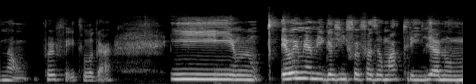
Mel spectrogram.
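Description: A woman talks very fast in a fairly high, somewhat breathy voice. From Brazil, São Paulo city. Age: 20s. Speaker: exchange traveler, tourism graduate. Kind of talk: casual interview chat.

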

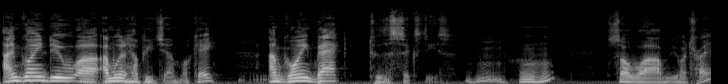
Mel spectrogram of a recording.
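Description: In a very clean recording with a silent background, a man with an American accent speaks at a moderate pace in a somewhat breathy, medium-pitched voice, with very wide pitch swings and big swings in loudness. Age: 60s. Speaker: radio host. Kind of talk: casual chat. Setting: studio.

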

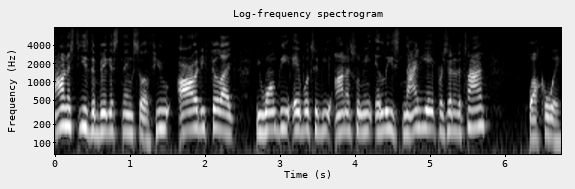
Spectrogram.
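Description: A man with a plain, everyday voice, fairly high in pitch and fairly quick, with fairly even intonation in a very clean recording with a silent background. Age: 20s. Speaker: podcast co-host. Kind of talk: casual chat.

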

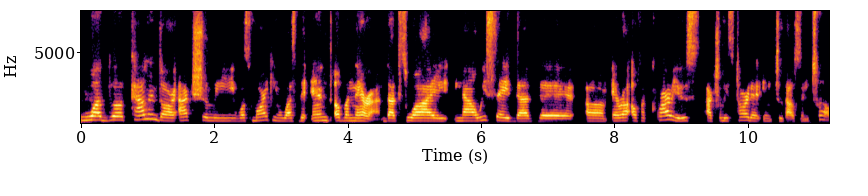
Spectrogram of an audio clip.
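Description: A woman with a Spanish accent talks at a fairly slow pace, medium in pitch with fairly even intonation. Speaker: eco clothing brand founder. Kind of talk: casual interview chat.

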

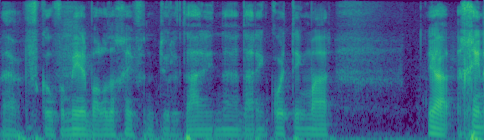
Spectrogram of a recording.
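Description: A man is speaking. His intonation is fairly even and his pace moderate. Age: 30s. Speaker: street football organiser. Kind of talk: casual interview.

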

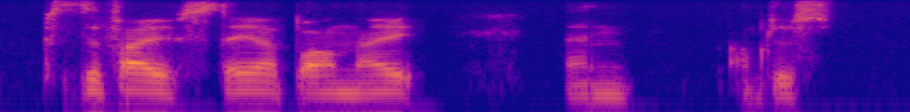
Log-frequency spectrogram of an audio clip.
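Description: The speaker has an American accent. The intonation is monotone and flat. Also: man. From southeast Virginia. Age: 20s. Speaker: record producer and recording artist. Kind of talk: casual interview.

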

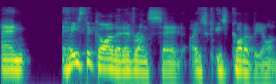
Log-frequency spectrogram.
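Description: A man with an Australian accent talks at a fairly quick pace with lively intonation. The background is quiet. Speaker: golf podcast host. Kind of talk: casual chat. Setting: home studio in a shed.

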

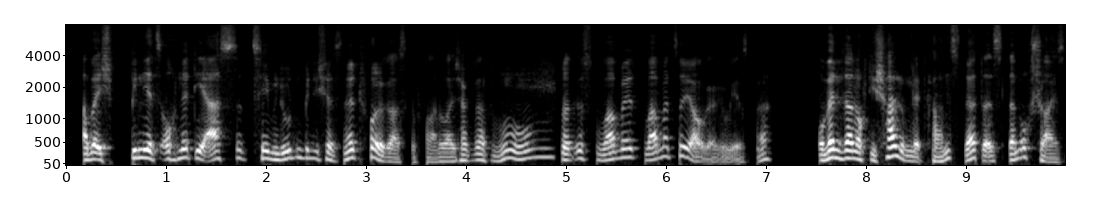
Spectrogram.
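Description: A man with vocal fry and a dark, mellow tone talks at a fairly quick pace with lively intonation, the sound dry and close with no echo. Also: fairly high pitch for a man. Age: 50s. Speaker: podcast co-host. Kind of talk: casual chat.

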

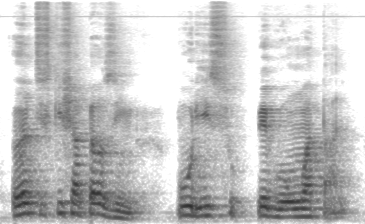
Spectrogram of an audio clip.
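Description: Here is a man with an ordinary speaking voice. He talks at a fairly slow pace with lively intonation. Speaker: storyteller podcast host. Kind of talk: bedtime story narration for children, playing the wolf. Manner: warm, gentle, unhurried storyteller tone with play-acted character voices.

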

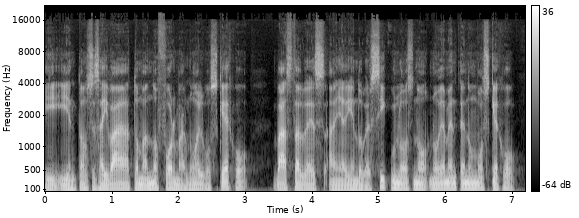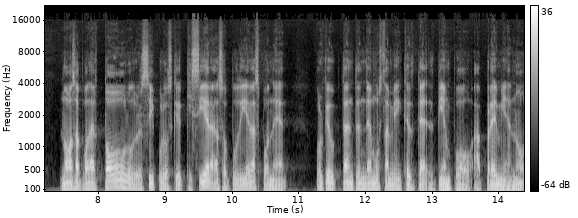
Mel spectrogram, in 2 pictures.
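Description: Recorded dry and close with no echo, a man speaks at a fairly low pitch in a dark, mellow tone with fairly even intonation. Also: moderate pace, very even loudness, quiet background. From Mexico, Sonora. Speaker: pastor. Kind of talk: casual chat. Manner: halting, many fillers and repetitions.

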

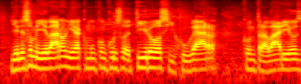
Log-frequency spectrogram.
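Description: A man rattles off his words very quickly in a medium-pitched voice. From Mexico. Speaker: basketball podcaster. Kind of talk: casual chat.

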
